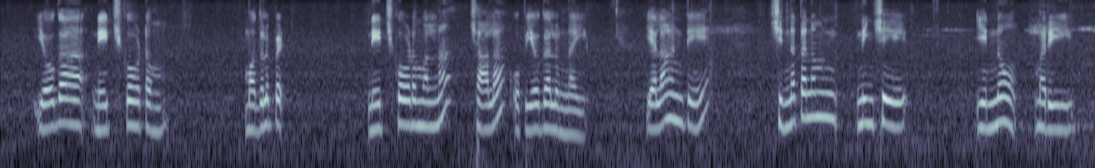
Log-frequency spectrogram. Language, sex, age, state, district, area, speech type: Telugu, female, 45-60, Andhra Pradesh, Eluru, urban, spontaneous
